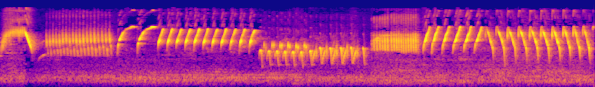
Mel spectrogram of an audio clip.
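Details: Canary pouring out 'gacor' song to stimulate other canaries to sing: a long sequence of rapid trilled rolls at changing pitches, one lower rolling phrase midway, and high buzzy notes between.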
